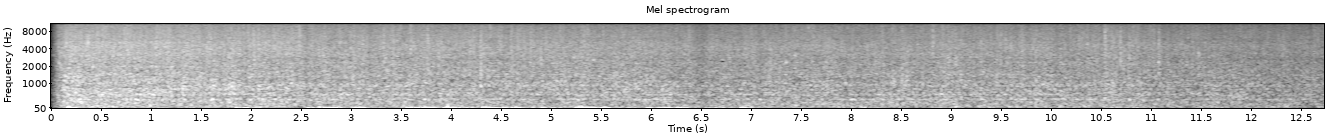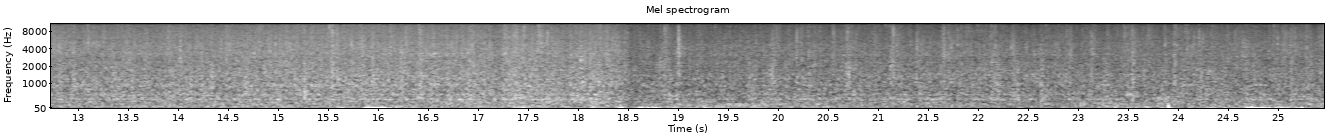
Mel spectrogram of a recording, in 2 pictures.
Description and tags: Heavy Rain UK Cambridge
Recording of really heavy rain.
Equipment used: Zoom H4 recorder, internal mics
Location: Cambridge, UK
Date: 16/07/15
Heavy-rain, rain, rainfall, raining, shower, weather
